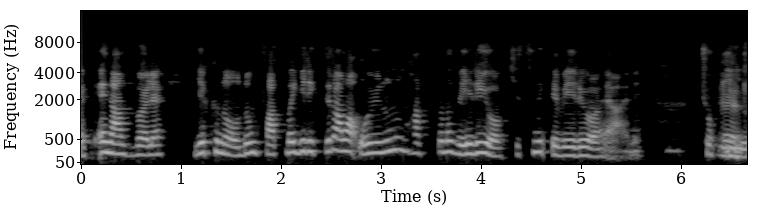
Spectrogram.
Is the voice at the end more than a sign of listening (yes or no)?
yes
